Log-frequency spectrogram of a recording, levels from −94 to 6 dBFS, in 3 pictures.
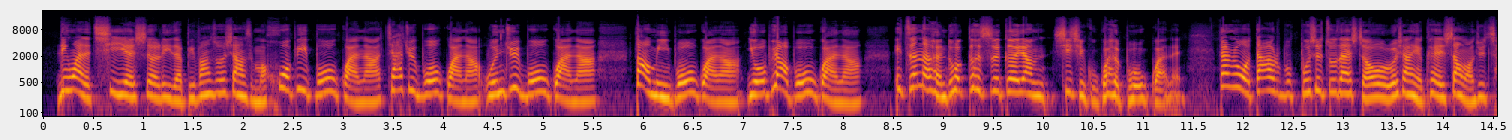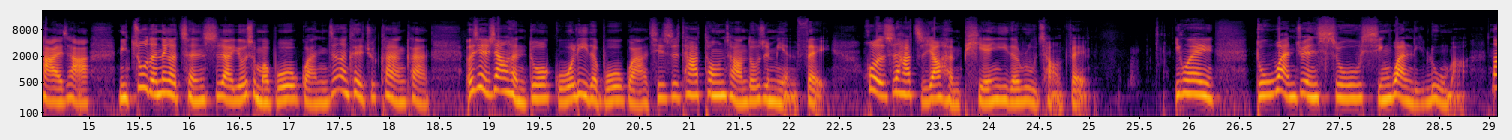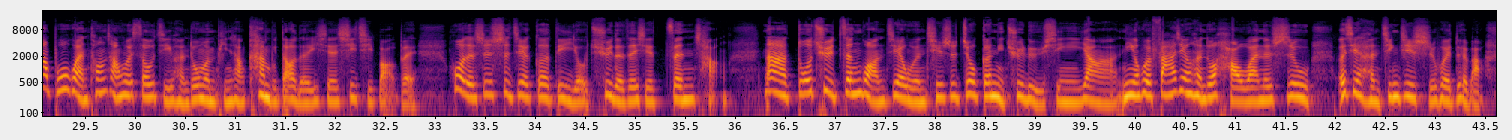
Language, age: Korean, 20-39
